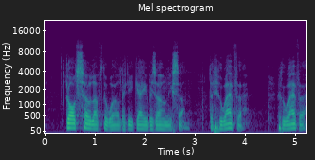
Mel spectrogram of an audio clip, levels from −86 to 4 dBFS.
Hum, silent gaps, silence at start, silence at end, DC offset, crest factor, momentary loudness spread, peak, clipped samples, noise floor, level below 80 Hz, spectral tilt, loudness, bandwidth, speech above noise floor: none; none; 0.4 s; 0 s; under 0.1%; 22 dB; 15 LU; -14 dBFS; under 0.1%; -67 dBFS; -60 dBFS; -5.5 dB/octave; -35 LUFS; 11.5 kHz; 32 dB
